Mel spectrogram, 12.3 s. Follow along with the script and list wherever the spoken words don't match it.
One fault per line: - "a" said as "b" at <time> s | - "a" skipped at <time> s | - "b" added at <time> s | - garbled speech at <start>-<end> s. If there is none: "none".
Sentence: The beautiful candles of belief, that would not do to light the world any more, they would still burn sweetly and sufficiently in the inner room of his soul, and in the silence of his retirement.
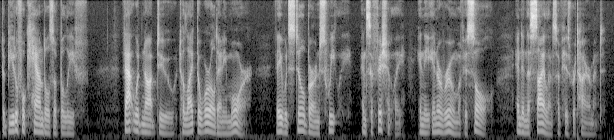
none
